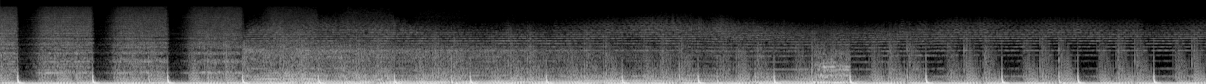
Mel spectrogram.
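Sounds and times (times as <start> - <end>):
electronic music with droning bass: 0.0 - 12.0.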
